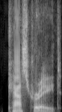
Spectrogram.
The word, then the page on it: castrate: American English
